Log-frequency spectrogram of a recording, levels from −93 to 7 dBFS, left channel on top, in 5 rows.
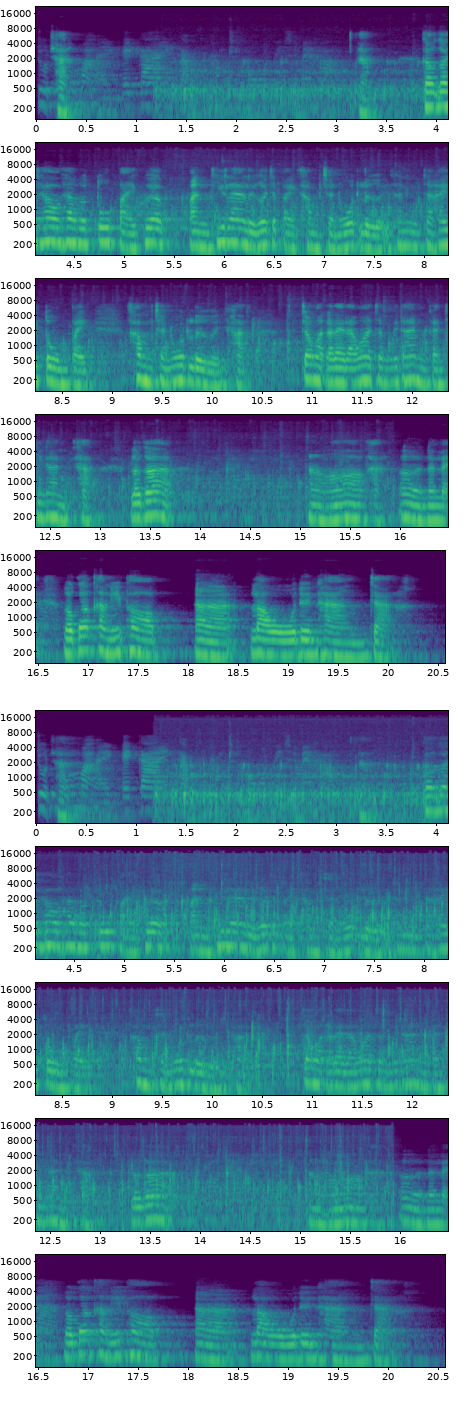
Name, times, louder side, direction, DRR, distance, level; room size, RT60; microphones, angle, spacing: voice 1, 0.0-3.1 11.1-11.4 13.6-13.7 14.0-15.5 16.5-16.7, right 4 dB, 85° right, 6 dB, 0.8 m, -43 dB
Boiling, 1.2-15.9, right 5 dB, 55° right, 0.3 m, -36 dB
voice 2, 3.9-10.6 10.9-13.7 15.1-17.7 18.1-20.2, left 6 dB, 85° left, 15 dB, 0.3 m, -25 dB
9.6 x 8.6 x 2.4 m, 1.1 s
head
